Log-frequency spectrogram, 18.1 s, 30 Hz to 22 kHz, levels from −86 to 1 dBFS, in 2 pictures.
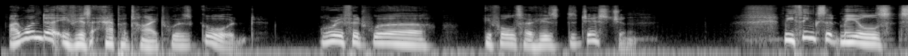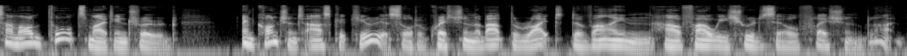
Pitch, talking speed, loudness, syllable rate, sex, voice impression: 120 Hz, 140 wpm, -18 LUFS, 4.1 syllables/s, male, masculine, adult-like, cool, slightly sincere, sweet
